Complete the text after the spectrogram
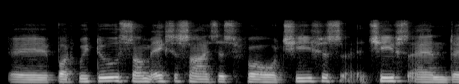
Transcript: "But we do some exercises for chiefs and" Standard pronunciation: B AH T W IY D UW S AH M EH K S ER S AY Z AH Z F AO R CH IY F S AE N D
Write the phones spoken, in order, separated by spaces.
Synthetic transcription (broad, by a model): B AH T W IY D UW S AH M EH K S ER S AY S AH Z F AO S CH IY F S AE N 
